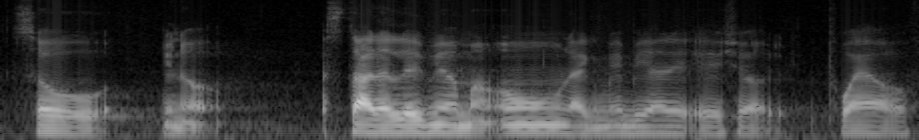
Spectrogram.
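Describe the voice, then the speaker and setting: A man's voice: low-pitched, flat delivery, normal speed, smooth. A man from Ghana with a Ghanaian accent telling his story in a casual interview, often repeating words for emphasis. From West Africa, grew up in Ghana. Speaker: musician being interviewed. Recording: echoey hall, dull muffled sound.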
